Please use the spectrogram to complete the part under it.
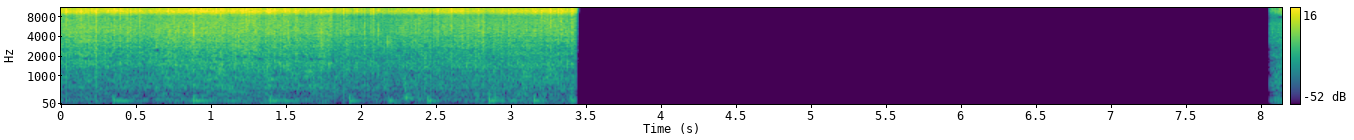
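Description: Onion paste fries in hot mustard oil for potato curry, a dense, close sizzling hiss lasting a few seconds before cutting to silence.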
